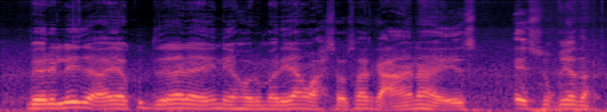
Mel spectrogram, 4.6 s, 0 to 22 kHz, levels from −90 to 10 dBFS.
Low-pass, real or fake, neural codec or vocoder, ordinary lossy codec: none; fake; vocoder, 44.1 kHz, 128 mel bands every 512 samples, BigVGAN v2; none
